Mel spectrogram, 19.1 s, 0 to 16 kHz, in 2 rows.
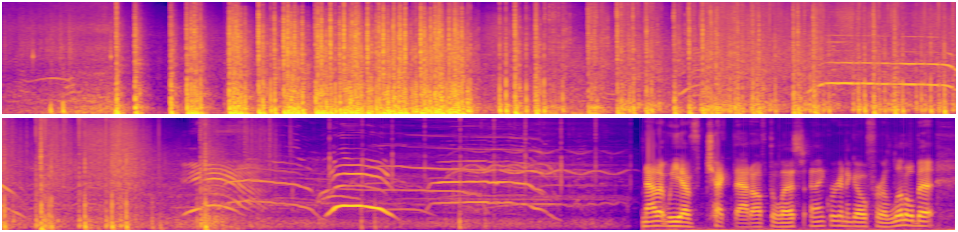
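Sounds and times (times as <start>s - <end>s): firework bangs: 0.0s - 14.9s
firework crackle: 0.0s - 15.4s.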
